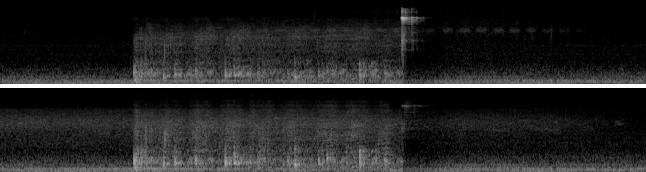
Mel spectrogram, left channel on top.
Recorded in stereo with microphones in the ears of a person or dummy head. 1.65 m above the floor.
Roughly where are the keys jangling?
Left.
